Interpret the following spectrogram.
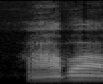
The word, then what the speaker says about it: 아바: 겁니다 그래서 우리는 하나님을 아바 아버지라고 부르죠 아바 아버지가 뭐예요 네 아빠 이게 아빠라고 하는 한국말 발음하고 똑같은 거예요 아바 아버지 아빠 아버지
